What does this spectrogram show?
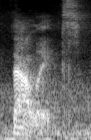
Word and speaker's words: phthalates: i checked and that is how you say phthalates so you're going to want to make sure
